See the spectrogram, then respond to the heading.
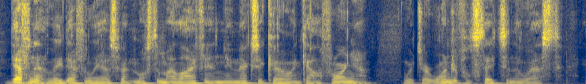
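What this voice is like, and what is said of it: American accent. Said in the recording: “you are originally from the states. We can hear by your yeah. accent.”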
